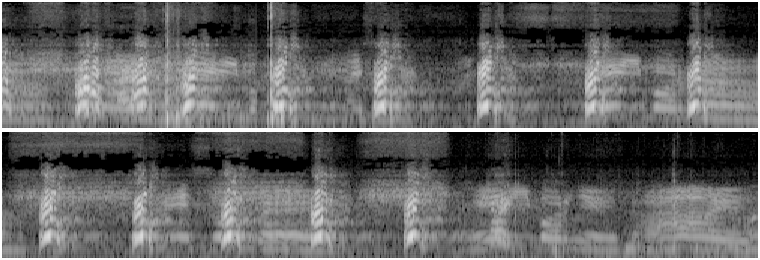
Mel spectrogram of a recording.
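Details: A dog barking during protection training, a steady run of about fifteen sharp, loud barks roughly every half second to second, later barks becoming strained and whining at the end, with a person's voice faintly present.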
